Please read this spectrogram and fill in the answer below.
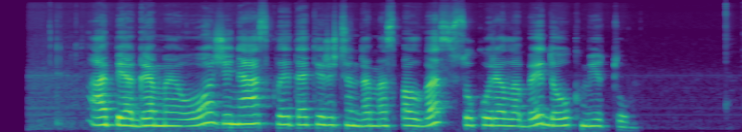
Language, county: Lithuanian, Vilnius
